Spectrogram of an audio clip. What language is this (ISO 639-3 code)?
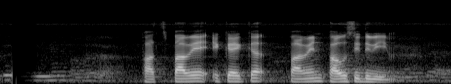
sin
